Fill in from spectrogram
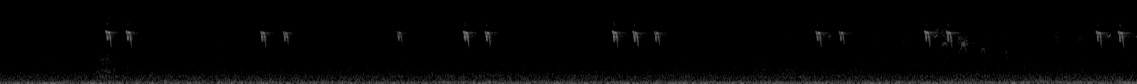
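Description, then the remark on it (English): Repeated short, high-pitched chip calls from crossbills, often in quick pairs or triplets, sounding at irregular intervals over a low, steady rumble of background noise. “I think I hear some crossbills.”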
